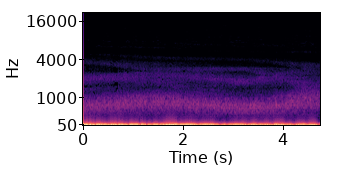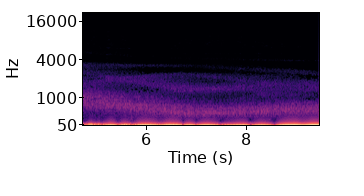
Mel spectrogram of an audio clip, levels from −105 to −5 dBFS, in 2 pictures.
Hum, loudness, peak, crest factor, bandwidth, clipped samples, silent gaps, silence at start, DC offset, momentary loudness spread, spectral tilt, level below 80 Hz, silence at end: none; -36 LUFS; -6 dBFS; 12 dB; 1.1 kHz; under 0.1%; none; 0 s; under 0.1%; 23 LU; -10 dB/octave; -26 dBFS; 0 s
